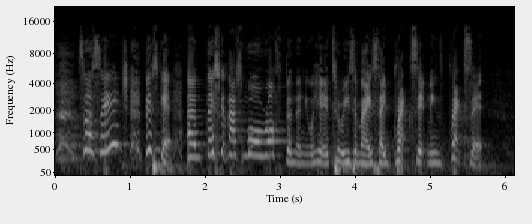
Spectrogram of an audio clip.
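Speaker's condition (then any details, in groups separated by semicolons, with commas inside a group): Tourette's syndrome; neurological condition, involuntary movements and noises (tics), support worker helps during severe episodes; tics intensify several times a day, seizure-like episodes with loss of body control; sausage, hedgehog, obscene phrases, episodes of total speech control loss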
